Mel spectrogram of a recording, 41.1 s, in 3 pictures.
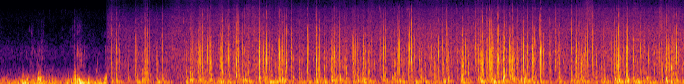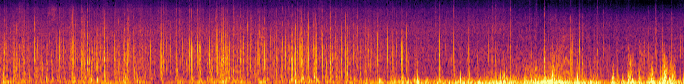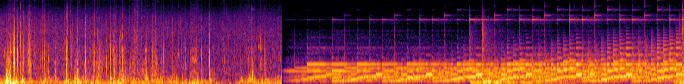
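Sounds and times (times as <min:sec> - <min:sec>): rain falling on boat and lake: 0:02.2 - 0:33.0.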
